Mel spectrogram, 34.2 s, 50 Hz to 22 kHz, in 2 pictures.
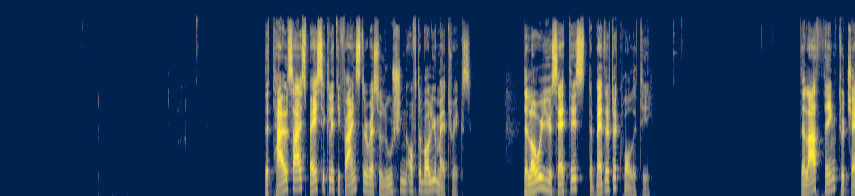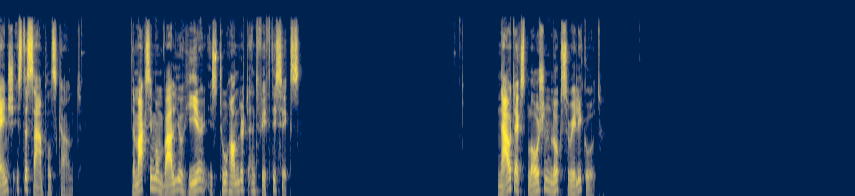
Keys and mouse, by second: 6.6-13.8 drag, 18.7-21.4 drag, 26.1 click, 26.7-34.2 middle drag.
